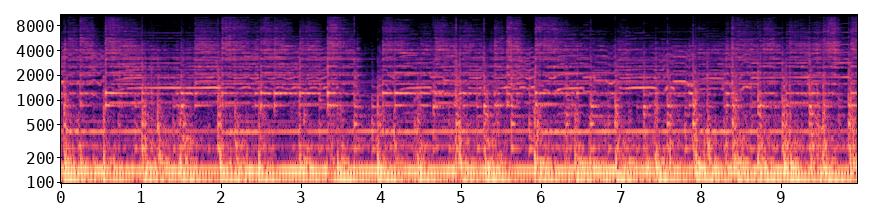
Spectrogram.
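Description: Korean traditional percussion for the Jindo drum dance (Jindo bukchum): buk barrel drums struck with sticks, with janggu hourglass drum and a brass gong, in a dense, fast, even rhythm. A held melodic line, with its pitch shifting now and then, runs over the drumming.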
